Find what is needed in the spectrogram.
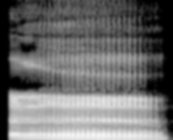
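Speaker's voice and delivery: long, high trilled roar; a sustained rolling Wookiee call; Chewbacca. Acted. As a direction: roll the tongue through one long creature cry. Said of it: "I'm just gonna do my Chewbacca".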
